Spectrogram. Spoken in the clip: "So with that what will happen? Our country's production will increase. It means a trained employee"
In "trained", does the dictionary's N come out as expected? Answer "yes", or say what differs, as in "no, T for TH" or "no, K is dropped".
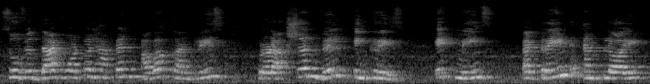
yes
